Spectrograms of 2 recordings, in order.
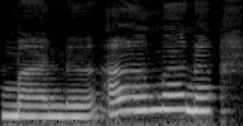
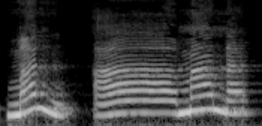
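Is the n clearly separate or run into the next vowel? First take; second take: run together; separate. First: The n runs into the following vowel. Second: The n is held clearly before the vowel. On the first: The speaker calls it wrong. "Bukan dibaca mana amana" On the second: The speaker calls it right. "tetapi man amana"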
